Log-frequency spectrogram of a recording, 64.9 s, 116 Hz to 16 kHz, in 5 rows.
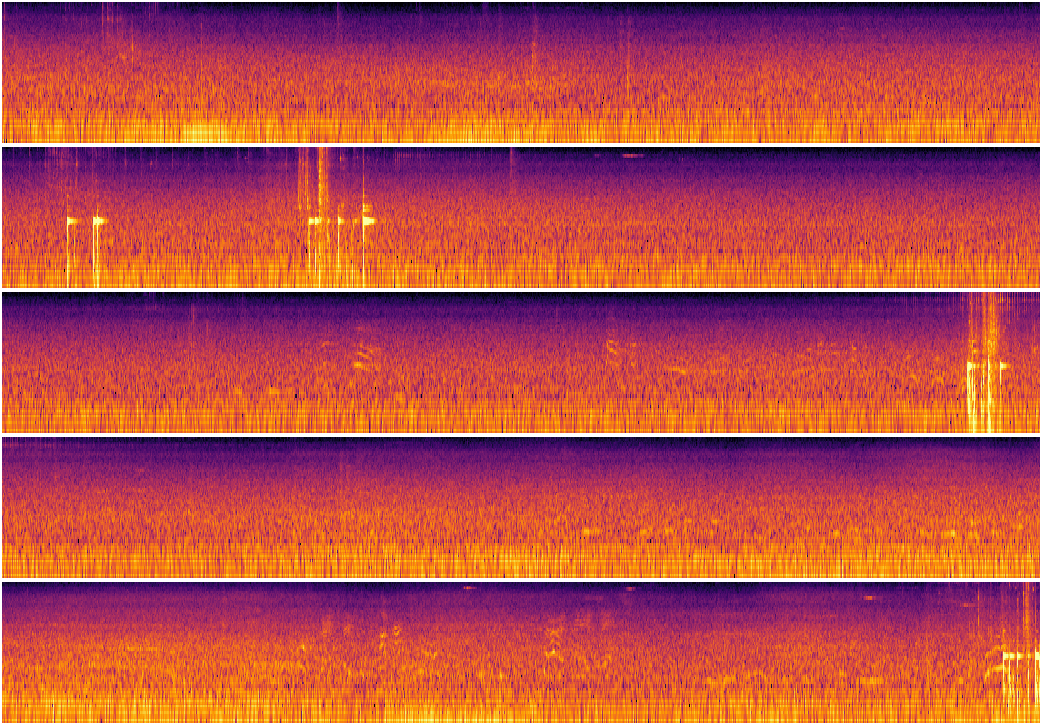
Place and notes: Prinzenallee, Soldiner Kiez, Wedding, Berlin - Prinzenallee - Loose paving slab in the bicycle lane
Lose Bodenplatte auf dem Fahrradweg.
Für über zwei Jahre bildete das Geräusch der wackelnden Bodenplatte so etwas wie eine unscheinbare "Soundmark" (R. Murray Schafer) dieser Kreuzung. Im September 2013 wurde sie schließlich repariert, nun ist sie verstummt.
Prinzenallee, Berlin - Loose paving slab in the bicycle lane. Having been a somewhat unpretentious 'soundmark' (R. Murray Schafer) of this street corner for at least more than two years, the pavement slab has been repaired in September 2013 - now silent.
[I used a Hi-MD-recorder Sony MZ-NH900 with external microphone Beyerdynamic MCE 82]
